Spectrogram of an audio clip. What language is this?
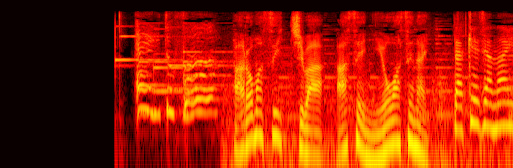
Japanese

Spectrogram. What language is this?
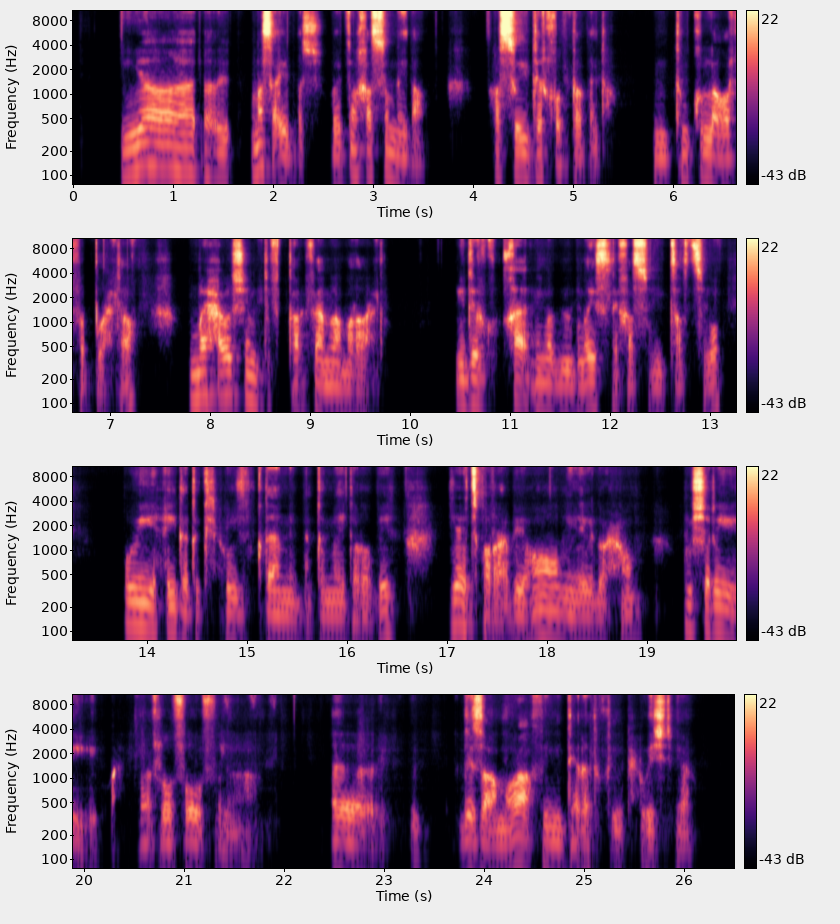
Judeo-Arabic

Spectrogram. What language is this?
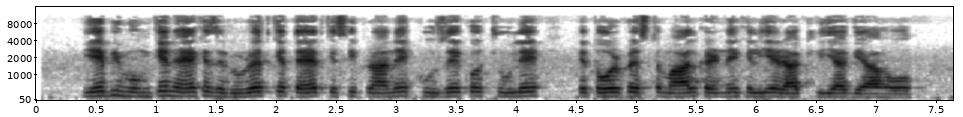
Urdu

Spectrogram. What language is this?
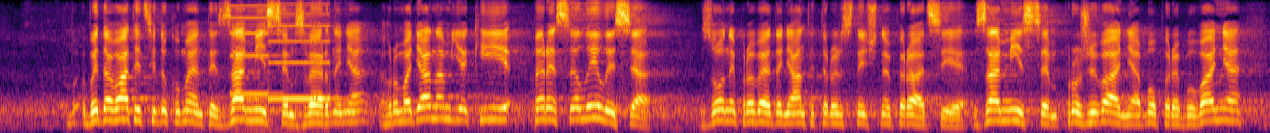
Ukrainian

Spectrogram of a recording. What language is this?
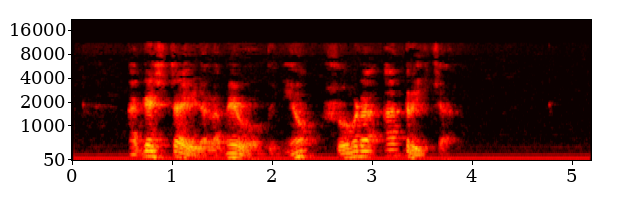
Catalan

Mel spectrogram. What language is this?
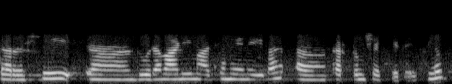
Sanskrit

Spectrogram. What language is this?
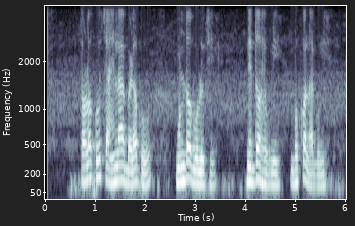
Odia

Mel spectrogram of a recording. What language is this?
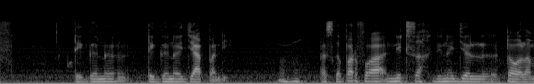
Wolof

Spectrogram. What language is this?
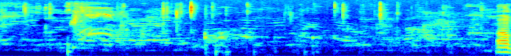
Gujarati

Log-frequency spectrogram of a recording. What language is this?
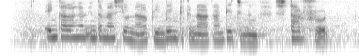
Javanese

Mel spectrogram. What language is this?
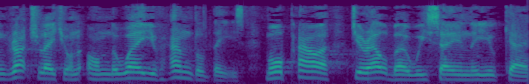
English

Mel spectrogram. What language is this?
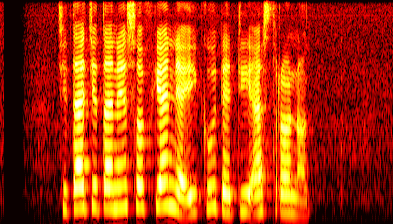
Javanese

